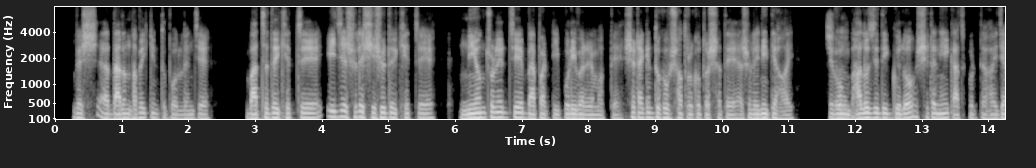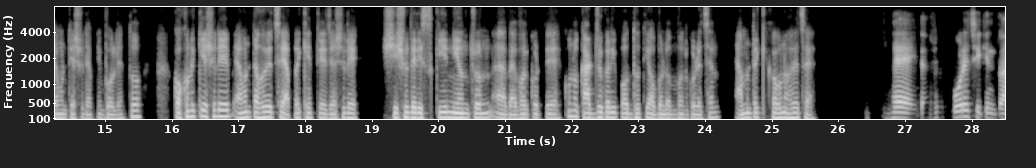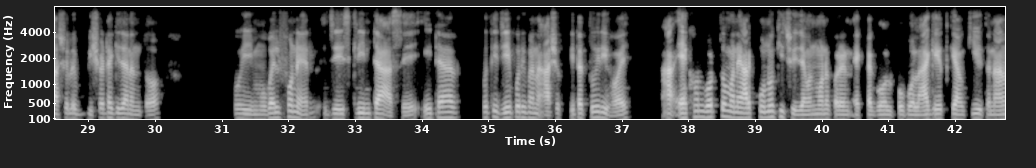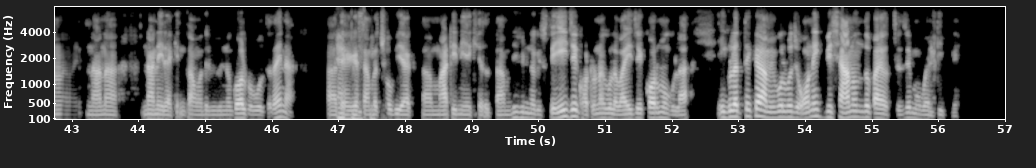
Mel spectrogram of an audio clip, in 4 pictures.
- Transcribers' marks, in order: "আসলেই" said as "সলেই"; "স্ক্রিন" said as "স্কিন"
- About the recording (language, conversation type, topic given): Bengali, podcast, শিশুদের স্ক্রিন টাইম নিয়ন্ত্রণে সাধারণ কোনো উপায় আছে কি?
